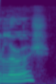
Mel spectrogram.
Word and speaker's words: Laroche: Today joined by Dr. Daniel Laroche. Am I pronouncing your name properly, Dr. Laroche? – Yes, that's fine.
